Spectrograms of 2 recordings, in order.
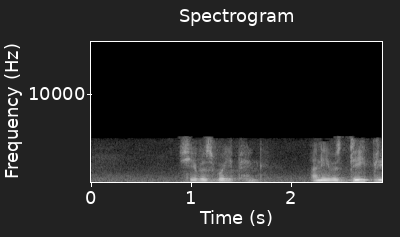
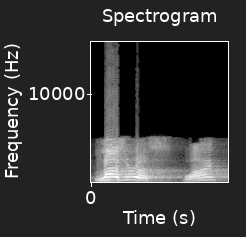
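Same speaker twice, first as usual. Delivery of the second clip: high, ringing shout; clear loud call; 12 semitones higher, 15 dB louder than usual. Shown as a demonstration. Preacher showing Jesus calling Lazarus, clear shout. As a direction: project it clearly across a cemetery. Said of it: "This was clear".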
